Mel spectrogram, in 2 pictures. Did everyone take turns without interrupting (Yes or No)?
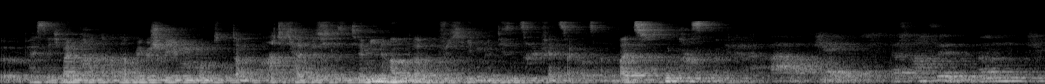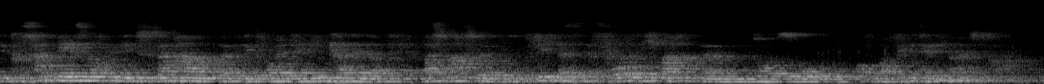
Yes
